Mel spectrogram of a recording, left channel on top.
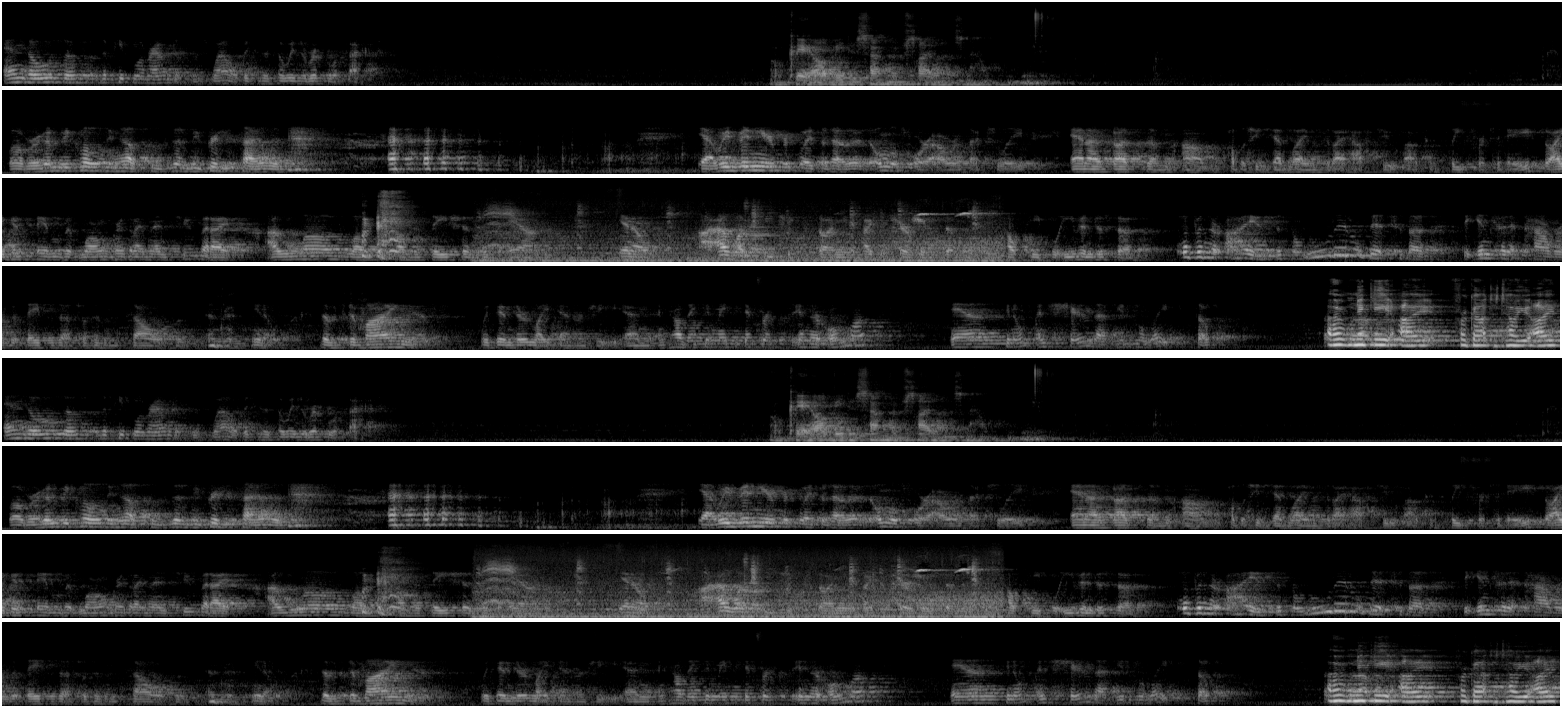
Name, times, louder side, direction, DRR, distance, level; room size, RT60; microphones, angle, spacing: voice 1, 0.0-1.1 1.3-3.6 15.7-20.1 22.0-22.3 22.6-25.8 26.3-29.8 30.1-30.2 30.6-36.7 37.4-37.7 38.2-42.5 42.9-45.6 45.9-49.6 50.0-51.1 51.6-55.4 56.3-58.5 58.8-58.9 60.3-60.8, left 1 dB, 10° left, 0 dB, 2.6 m, -34 dB
voice 2, 7.7-10.4 21.6-21.9 47.9-48.1 48.9-49.0, equal, 30° right, 2 dB, 5.6 m, -38 dB
voice 3, 34.8-35.3 40.3-40.4 48.9-49.0 60.1-62.3, left 1 dB, 45° left, 4 dB, 2.0 m, -23 dB
sound 1, 35.9-41.2, right 4 dB, 65° right, 1.7 m, -34 dB
27.0 x 23.5 x 8.1 m, 1.0 s
head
